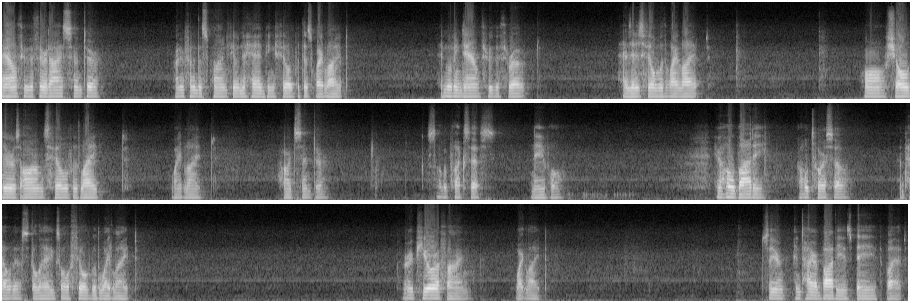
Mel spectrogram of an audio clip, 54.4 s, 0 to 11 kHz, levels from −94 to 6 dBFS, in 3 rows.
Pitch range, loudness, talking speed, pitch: 90-105 Hz, -16 LUFS, 80 wpm, 100 Hz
